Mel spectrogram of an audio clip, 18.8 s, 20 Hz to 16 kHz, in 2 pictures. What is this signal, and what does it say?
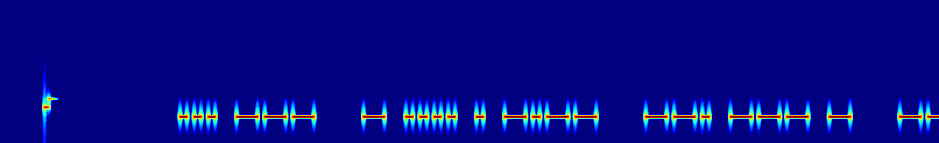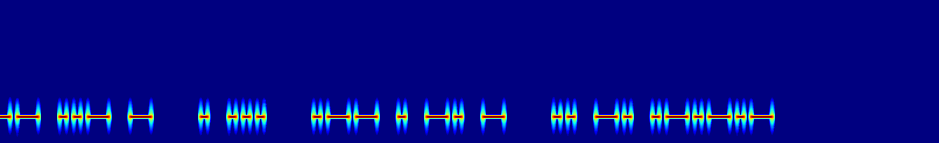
Morse code, heard as a keyed tone, about 17 wpm, 700 Hz. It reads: SO THEY GOT OUT ES WENT IN.
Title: Sentences from Top 300 Words and Abbreviations 17wpm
